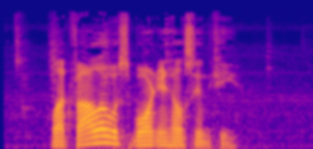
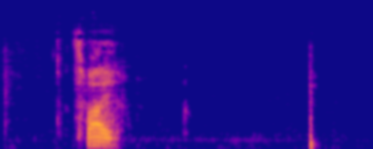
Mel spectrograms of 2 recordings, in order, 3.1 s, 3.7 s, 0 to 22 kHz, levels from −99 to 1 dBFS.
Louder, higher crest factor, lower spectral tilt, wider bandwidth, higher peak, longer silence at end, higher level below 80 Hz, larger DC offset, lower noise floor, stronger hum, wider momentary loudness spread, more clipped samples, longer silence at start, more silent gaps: first, -17 LUFS vs -25 LUFS; second, 18 dB vs 24 dB; about the same, -5.5 dB/octave vs -5.5 dB/octave; first, 16 kHz vs 9.8 kHz; first, -2 dBFS vs -6 dBFS; first, 0.8 s vs 0.6 s; first, -52 dBFS vs -62 dBFS; neither; second, -62 dBFS vs -89 dBFS; neither; first, 20 LU vs 17 LU; neither; second, 0.5 s vs 0.75 s; neither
